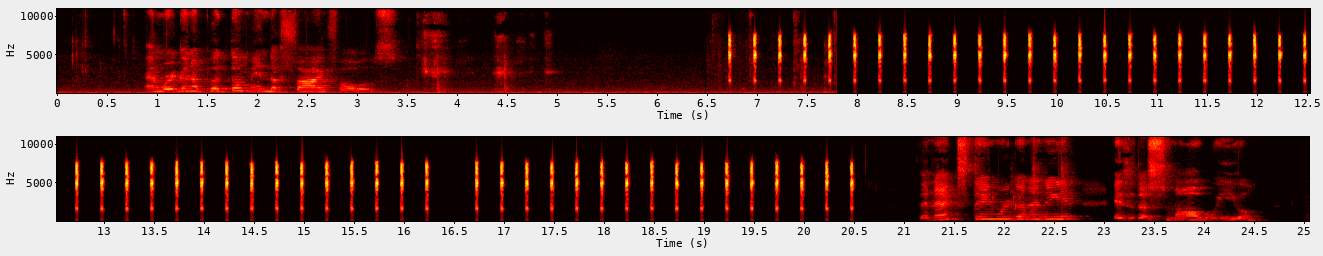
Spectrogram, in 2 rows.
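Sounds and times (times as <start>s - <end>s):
clock ticking: 6.7s - 20.6s.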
